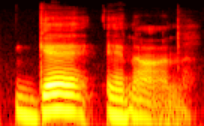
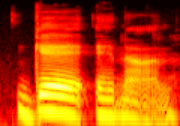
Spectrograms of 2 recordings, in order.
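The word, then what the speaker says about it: γέενναν: And then let's look at ace, ge'enan, ge'enan. That you pronounce two epsilons separately.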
